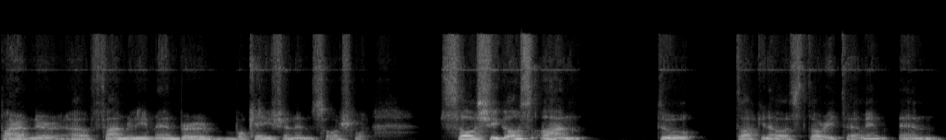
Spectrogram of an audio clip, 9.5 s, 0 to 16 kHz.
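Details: Adult bilingual man, non-native English speaker, with aphasia after a stroke in March 2020: post-stroke aphasia.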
